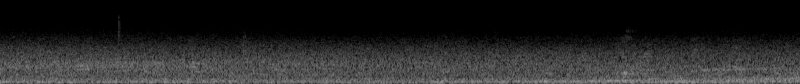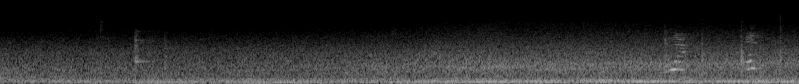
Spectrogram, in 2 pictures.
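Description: A crowd of people chatters far off outdoors.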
